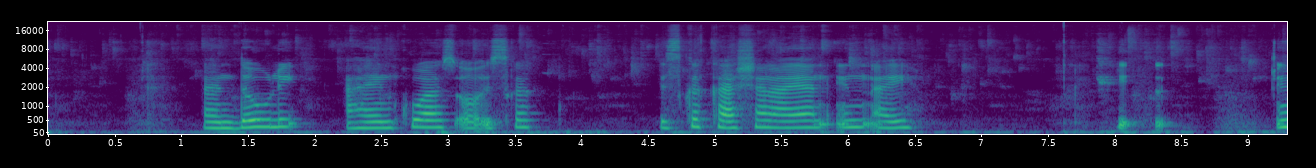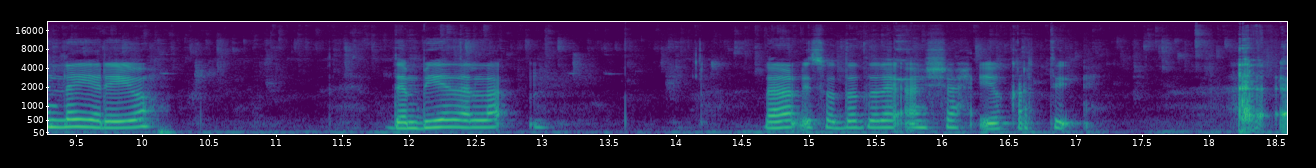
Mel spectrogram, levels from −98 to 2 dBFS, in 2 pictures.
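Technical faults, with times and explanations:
Nothing stood out on listening to this speech recording.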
